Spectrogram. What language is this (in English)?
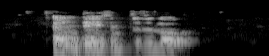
Kabyle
